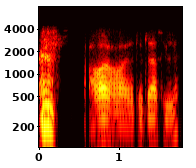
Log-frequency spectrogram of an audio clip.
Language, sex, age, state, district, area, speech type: Assamese, male, 45-60, Assam, Majuli, urban, conversation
